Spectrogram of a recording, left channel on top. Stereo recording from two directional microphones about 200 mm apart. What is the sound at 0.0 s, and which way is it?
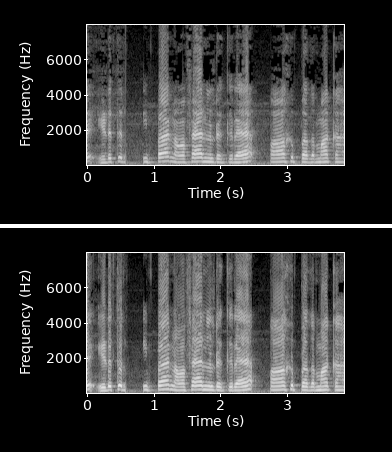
Speech, 55° right (ahead or behind).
